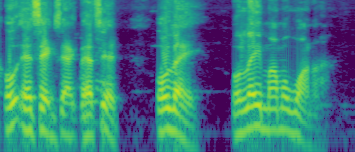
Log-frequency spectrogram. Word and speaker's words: OLE!: Is that how I pronounce it? Oh, that's exact. That's it. OLE Mamajuana.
